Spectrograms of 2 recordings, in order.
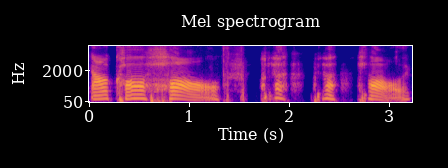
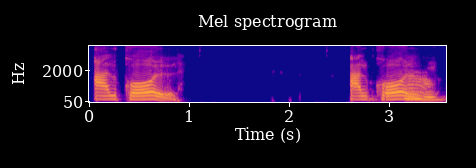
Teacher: we just draw out the oh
